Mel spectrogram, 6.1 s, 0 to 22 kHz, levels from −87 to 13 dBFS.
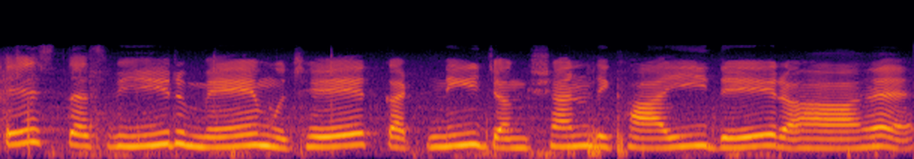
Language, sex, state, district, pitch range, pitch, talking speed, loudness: Hindi, female, Madhya Pradesh, Katni, 215-250 Hz, 235 Hz, 100 wpm, -12 LUFS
